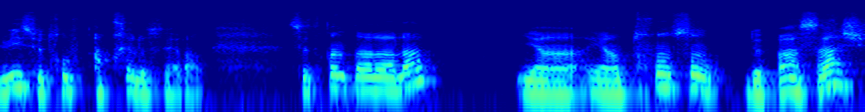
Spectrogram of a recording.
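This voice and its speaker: With a non-native accent, a man speaks at a moderate pace in a fairly high, somewhat breathy voice, his pitch varying in an ordinary way between long, frequent pauses. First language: not French (speaking French). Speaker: Quran and Arabic teacher. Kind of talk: online lesson. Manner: halting, many fillers.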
